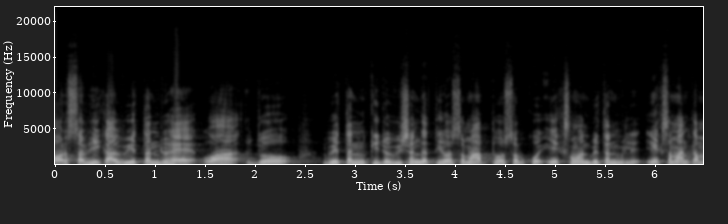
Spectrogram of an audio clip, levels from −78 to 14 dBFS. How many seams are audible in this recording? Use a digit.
0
